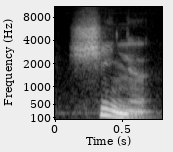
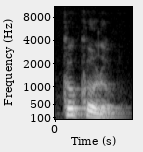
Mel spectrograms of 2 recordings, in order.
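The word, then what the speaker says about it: 心: La prononciation des caractères empruntés désignant le cœur devient shin. Cependant, en japonais pur, on dira kokoro.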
